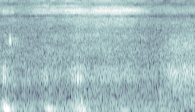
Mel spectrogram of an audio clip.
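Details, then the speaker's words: A resting dog lying beside its owner late at night in a quiet room gives three short, low, quiet snorting puffs while sleeping; ordinary harmless snorting. "Snort, snort, snort. Okay. All right, so that was a little quick bend while I'm hanging out here watching tunes with Frida snoring next to me."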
